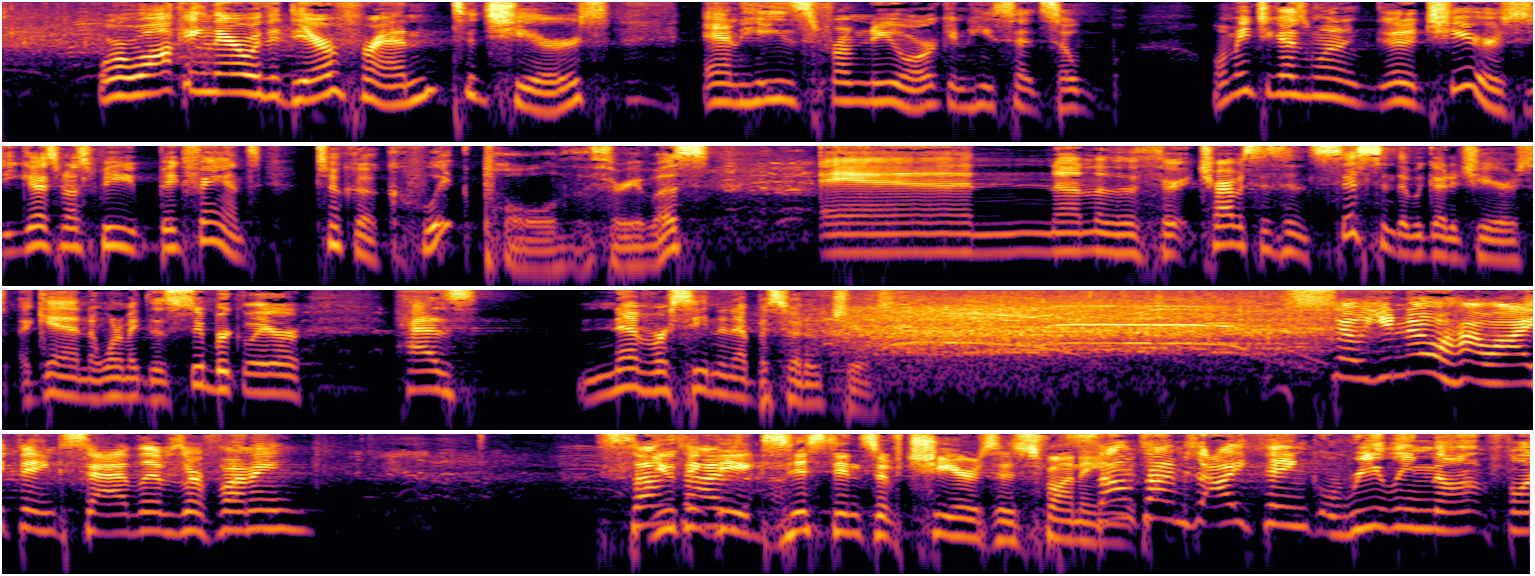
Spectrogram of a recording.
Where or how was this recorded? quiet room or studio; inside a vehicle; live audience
live audience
